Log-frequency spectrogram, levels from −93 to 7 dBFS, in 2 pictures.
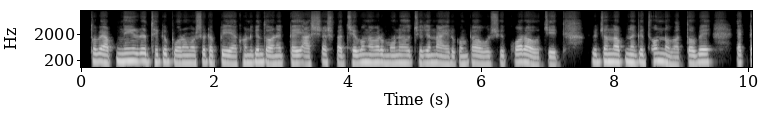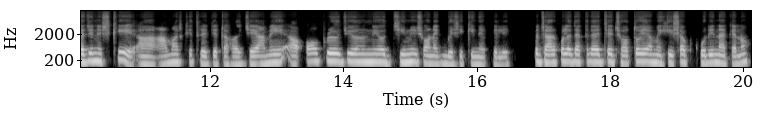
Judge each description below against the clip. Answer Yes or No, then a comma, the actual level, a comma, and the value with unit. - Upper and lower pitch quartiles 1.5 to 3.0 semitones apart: Yes, narrow, 2.6 semitones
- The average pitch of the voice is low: No, medium, 165 Hz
